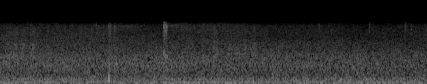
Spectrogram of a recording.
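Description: Steady outdoor hiss of wet snow and sleet coming down, with two faint ticks about one and one and a half seconds in.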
